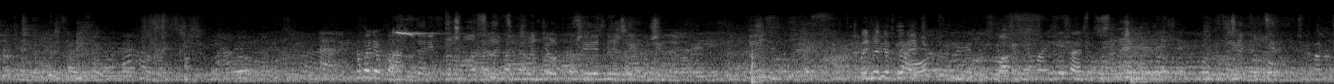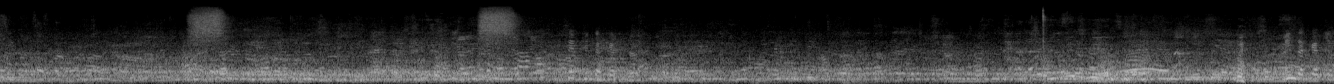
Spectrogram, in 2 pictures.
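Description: A crowd of people chatters steadily in a large echoing hall.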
